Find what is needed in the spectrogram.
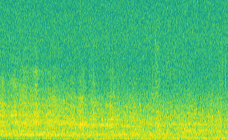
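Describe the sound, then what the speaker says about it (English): An airplane passes high overhead above an NFL football stadium, its engines a broad, steady roar that holds at a constant level, blended with ambient crowd noise. "As the plane overhead takes someone toward the Orient"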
